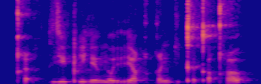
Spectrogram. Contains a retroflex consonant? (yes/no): no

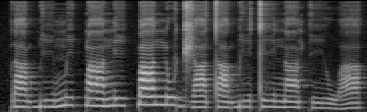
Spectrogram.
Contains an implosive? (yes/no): no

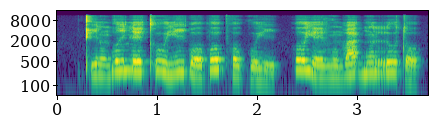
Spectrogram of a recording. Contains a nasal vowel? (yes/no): yes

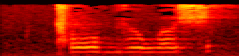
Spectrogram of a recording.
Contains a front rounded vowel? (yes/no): no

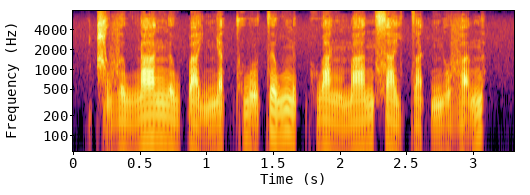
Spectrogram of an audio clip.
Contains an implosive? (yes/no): yes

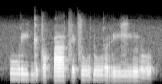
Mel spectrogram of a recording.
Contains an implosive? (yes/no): yes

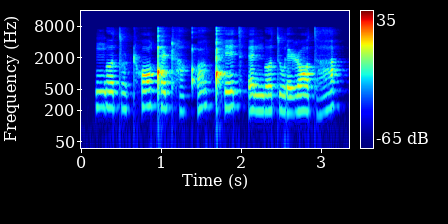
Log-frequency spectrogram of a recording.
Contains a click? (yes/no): yes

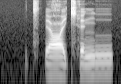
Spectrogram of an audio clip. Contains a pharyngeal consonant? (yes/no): yes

